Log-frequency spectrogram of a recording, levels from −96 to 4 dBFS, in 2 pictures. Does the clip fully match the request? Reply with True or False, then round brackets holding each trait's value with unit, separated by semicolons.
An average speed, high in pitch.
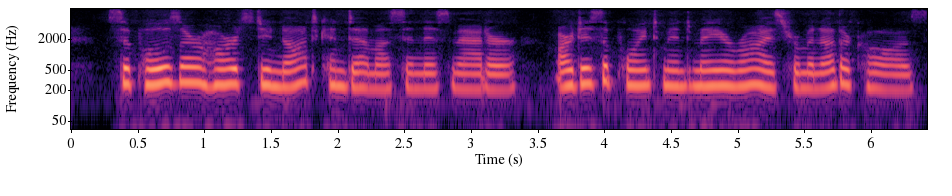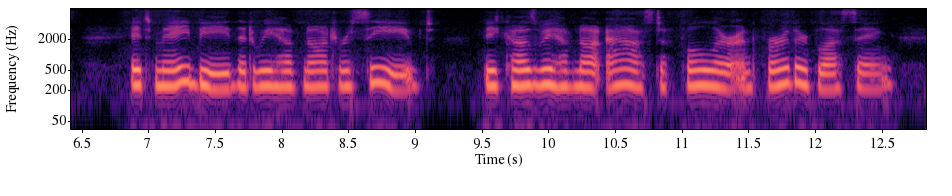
True (170 wpm; 245 Hz)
